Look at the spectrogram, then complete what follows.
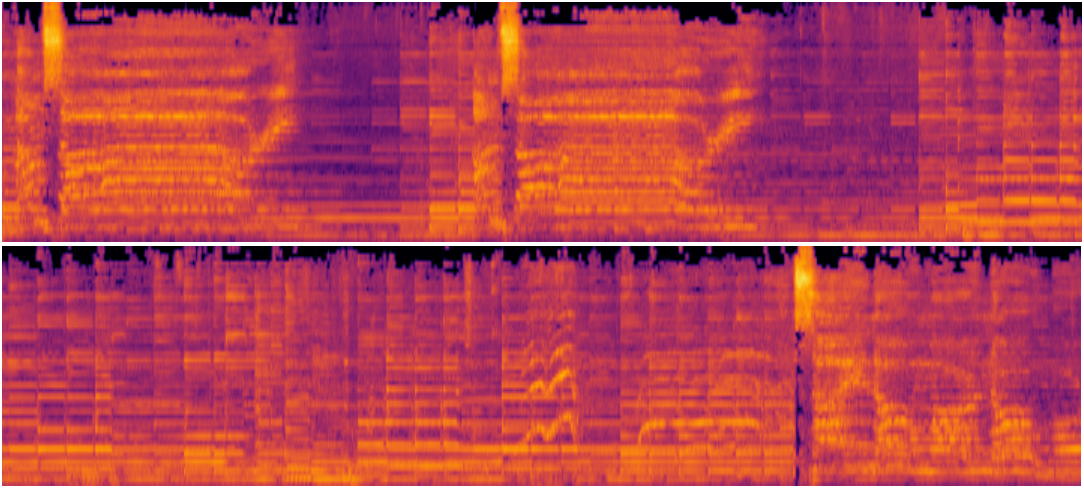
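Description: Live folk-rock band playing: acoustic guitar with several voices singing long held notes in harmony, in phrases that come and go, with a few sharp strikes along the way.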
